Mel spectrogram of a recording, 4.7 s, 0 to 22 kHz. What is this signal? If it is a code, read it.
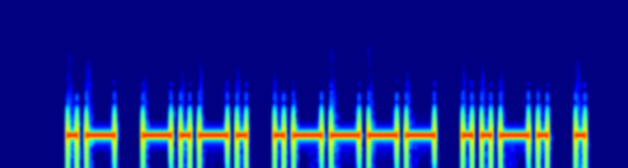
Morse code, heard as a keyed tone, about 17 wpm, 700 Hz. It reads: AC1FE
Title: Call Signs Repeated 3x - 17wpm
